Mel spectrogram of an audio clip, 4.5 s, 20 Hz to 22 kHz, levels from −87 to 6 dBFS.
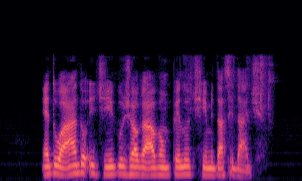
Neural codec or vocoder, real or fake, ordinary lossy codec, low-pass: none; real; AAC, 48 kbps; 7.2 kHz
